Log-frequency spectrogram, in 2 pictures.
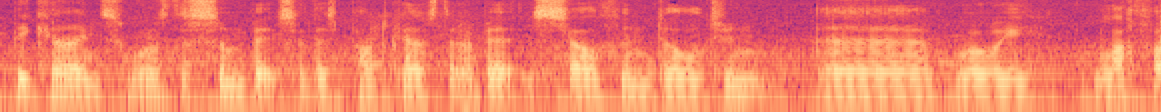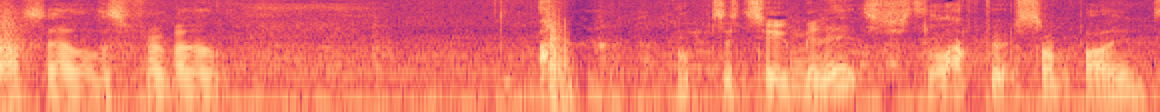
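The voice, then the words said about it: Whispering quietly. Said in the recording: “I'm currently whispering into my backpack because I've edited this in a Costa and don't want anyone to hear me.”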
